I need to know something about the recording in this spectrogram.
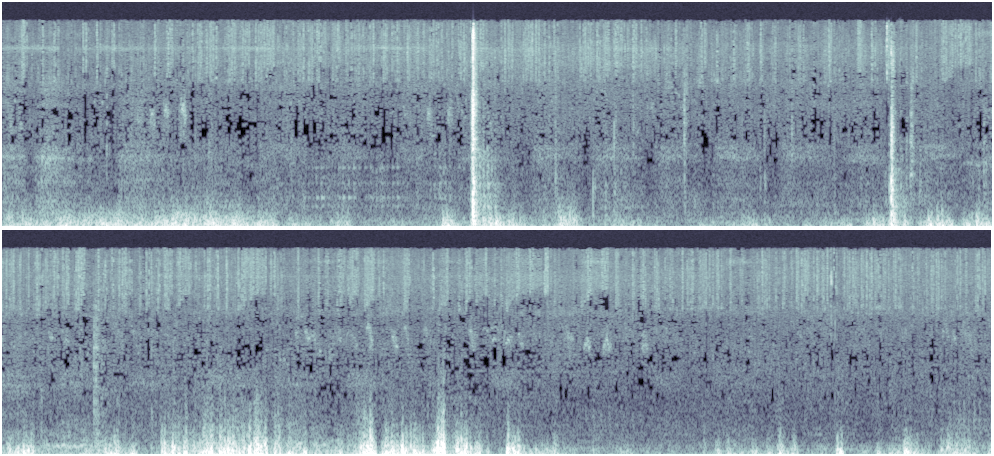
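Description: Wind gusts and rumbles across the microphone outdoors.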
